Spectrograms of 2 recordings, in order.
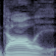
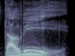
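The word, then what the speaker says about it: Dalí: you're saying Dolly, and it's Dali.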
